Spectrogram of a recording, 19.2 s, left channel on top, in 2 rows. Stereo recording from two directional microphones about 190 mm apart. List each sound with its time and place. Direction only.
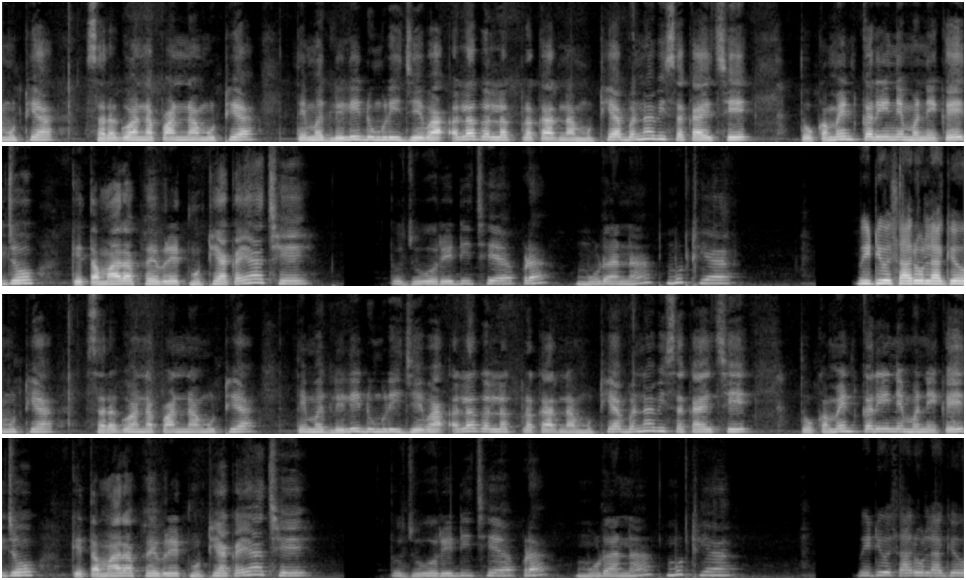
0.0 s speech: 15° left (ahead or behind)
16.6 s speech: 20° left (ahead or behind)
18.2 s speech: 50° left (ahead or behind)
